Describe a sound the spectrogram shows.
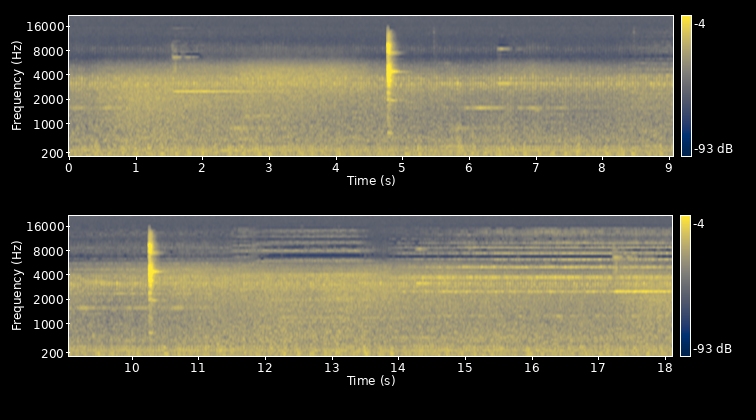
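A ship's engine rumbles low and steady.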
